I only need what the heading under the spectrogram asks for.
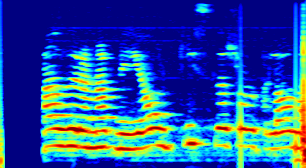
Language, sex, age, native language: Icelandic, male, 11, Icelandic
